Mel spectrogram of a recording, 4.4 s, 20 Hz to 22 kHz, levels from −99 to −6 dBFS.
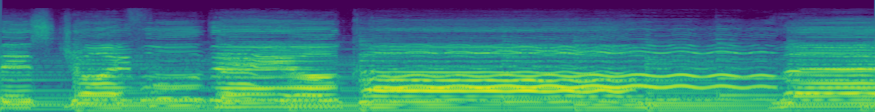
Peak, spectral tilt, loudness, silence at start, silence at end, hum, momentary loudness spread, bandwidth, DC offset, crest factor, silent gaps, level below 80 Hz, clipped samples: -2 dBFS; -4.5 dB/octave; -16 LUFS; 0 s; 0 s; none; 7 LU; 12 kHz; under 0.1%; 14 dB; none; -48 dBFS; under 0.1%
